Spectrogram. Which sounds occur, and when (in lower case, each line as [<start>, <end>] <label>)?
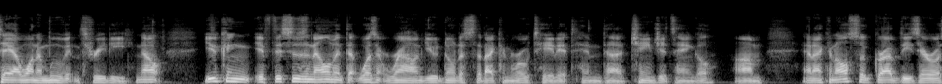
[0.00, 9.42] background noise
[0.01, 1.58] man speaking
[1.62, 1.94] breathing
[1.93, 7.14] man speaking
[7.30, 7.64] man speaking
[7.65, 7.97] breathing
[7.99, 9.42] man speaking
